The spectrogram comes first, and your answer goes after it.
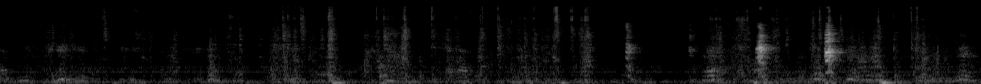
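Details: Cavalier King Charles Spaniel puppy named Orto, 43 days old, indoors; soft rustling and shuffling give way to two short, high-pitched thin whimpers near the end, with faint human voices in the background.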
